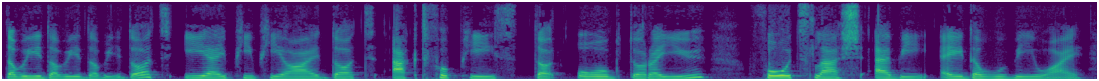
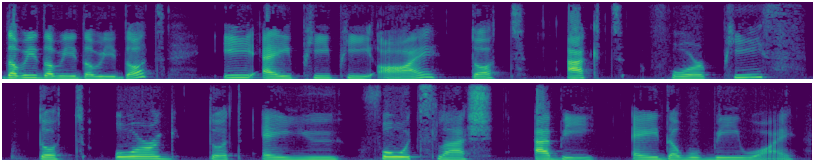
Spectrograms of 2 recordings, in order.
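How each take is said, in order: First: It is said fast. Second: It is said slowly.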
